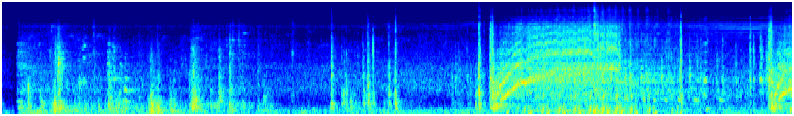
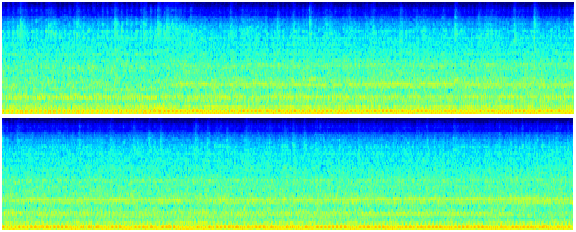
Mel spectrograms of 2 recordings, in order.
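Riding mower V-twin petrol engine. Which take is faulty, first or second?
first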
